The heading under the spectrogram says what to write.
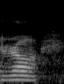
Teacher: हमारी जीभ जो है कि थोड़ा सा ऊपर उठ के और फोल्ड होती है और झटके से फिर बाहर आती है। ठीक, तो इसलिए इसे लुंठित कहते हैं, लुंठित व्यंजन कहते हैं। · लुंठित व्यंजन इसलिए कहते हैं कि जीभ मुख के मध्य आ जाती है और बार बार झटके से आगे पीछे गिरती है। तो आप र का उच्चारण करते होंगे तो देख पाएंगे, उसको महसूस कर पाएंगे कि जब हम बोलते हैं र, तो हमारी जीभ जो है कि थोड़ा सा ऊपर उठ के और फोल्ड होती है और झटके से फिर बाहर आती है।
